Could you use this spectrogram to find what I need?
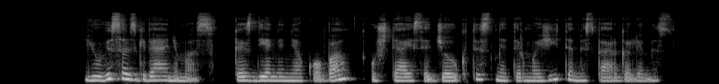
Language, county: Lithuanian, Kaunas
